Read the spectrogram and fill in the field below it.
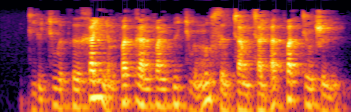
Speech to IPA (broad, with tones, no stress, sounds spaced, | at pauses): c i˨˩˨ ə̯ c u˨˩ ə̯ t̪ʰ əː˨˩ x a˧ j ɲ a˨˩˨ n f a˦˥ t̚ ɣ a˧ n f a˧ ŋ t̪ ɨ˨˩˦ c u˨˩˨ ə̯ m ə˧˥ w s ə˨˩˨ w c a˨˩ m c a˨˩ j ʔ a˦˥ t̚ f a˦˥ t̚ c ə˧ ŋ ʂ ɨ˨˩˦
